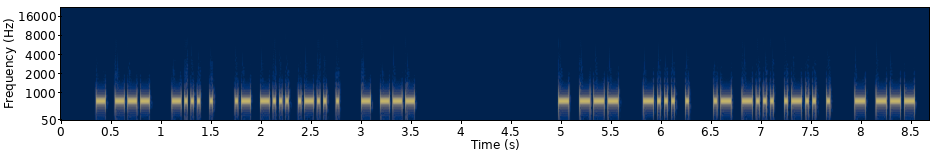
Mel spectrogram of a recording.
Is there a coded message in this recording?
Yes: Morse code from 0.4 to 8.5 s, heard as a keyed tone, about 32 wpm, 700 Hz. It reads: TO BE ABLE TO TO BE ABLE TO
